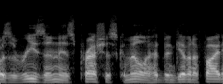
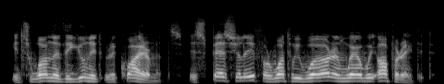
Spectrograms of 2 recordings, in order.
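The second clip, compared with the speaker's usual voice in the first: put-on thick Russian accent; 4 semitones higher than usual. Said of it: "in a thick Russian accent".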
